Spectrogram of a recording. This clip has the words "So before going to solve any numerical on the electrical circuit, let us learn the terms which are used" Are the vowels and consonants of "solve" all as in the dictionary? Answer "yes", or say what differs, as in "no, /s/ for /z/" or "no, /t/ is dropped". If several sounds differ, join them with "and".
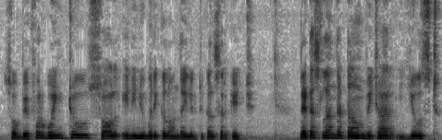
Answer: no, /v/ is dropped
